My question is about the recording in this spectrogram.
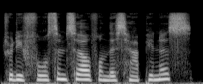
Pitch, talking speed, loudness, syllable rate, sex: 210 Hz, 205 wpm, -16 LUFS, 5.9 syllables/s, female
